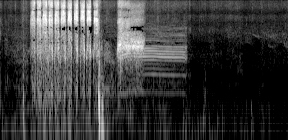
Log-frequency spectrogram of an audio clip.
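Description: A rapid run of loud noisy pulses, about ten a second, then a lamb bleats once, a short steady call about three seconds in.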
